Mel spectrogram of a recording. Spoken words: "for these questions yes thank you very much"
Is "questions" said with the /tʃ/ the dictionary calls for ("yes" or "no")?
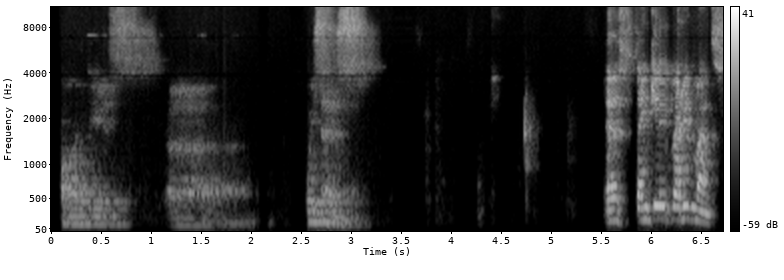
no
